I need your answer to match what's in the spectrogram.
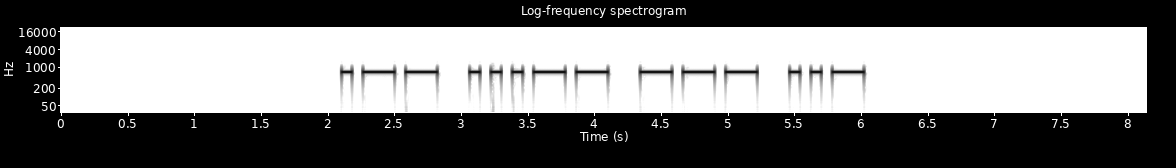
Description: Morse code, heard as a keyed tone, about 15 wpm, 700 Hz. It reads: W3OU
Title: USA Call Signs - 4 Characters - Repeated 2x - 15wpm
